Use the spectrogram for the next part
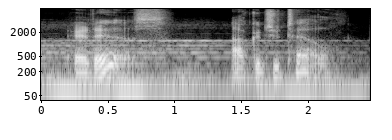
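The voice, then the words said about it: Silky, sexy character voice. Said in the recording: “That silky, sexy voice that you have.”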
